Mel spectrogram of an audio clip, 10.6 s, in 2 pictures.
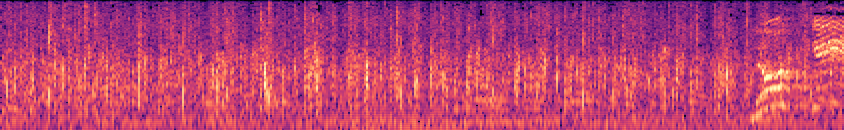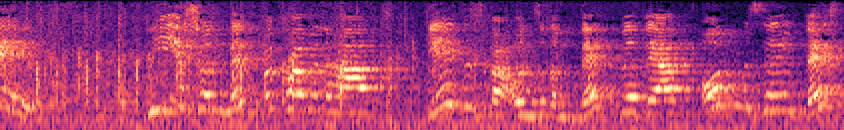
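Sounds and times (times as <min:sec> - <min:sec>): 
audience applauding: 0:00.0 - 0:08.2
speech: 0:06.8 - 0:10.5.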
